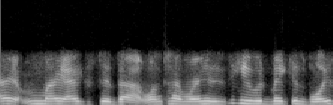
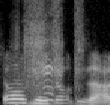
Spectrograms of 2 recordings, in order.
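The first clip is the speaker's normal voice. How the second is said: ordinary delivery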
